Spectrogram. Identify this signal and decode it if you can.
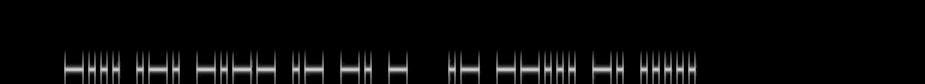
Morse code, heard as a keyed tone, about 20 wpm, 700 Hz. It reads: BRYANT A7N5
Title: CWT Exchange 20wpm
